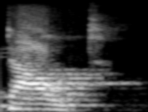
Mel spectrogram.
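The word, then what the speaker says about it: doubt: यहां पे अब देखें हम इसे पढ़ते हैं डाउट कोई इसे नहीं पढ़ता डाउट है ना बी को पढ़ता नहीं क्यों पढ़े भाई य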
